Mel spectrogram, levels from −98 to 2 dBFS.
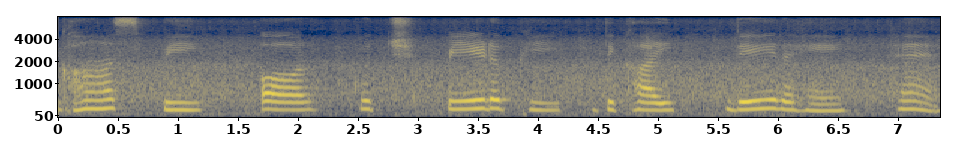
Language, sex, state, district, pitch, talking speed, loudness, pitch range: Hindi, female, Madhya Pradesh, Dhar, 230 Hz, 80 wpm, -16 LUFS, 220-245 Hz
